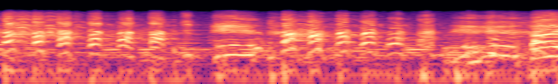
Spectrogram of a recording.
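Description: Hearty laughter, one short burst after another with no break.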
